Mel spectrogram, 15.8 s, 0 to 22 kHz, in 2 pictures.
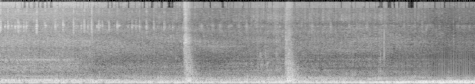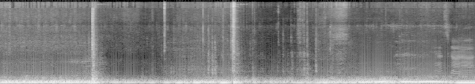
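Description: A 1957 Chevrolet 150 Handyman restomod wagon with a six-speed transmission cruises along, its engine giving a loud, steady low rumble from inside the cabin, broken by a few sharp clicks and knocks.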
